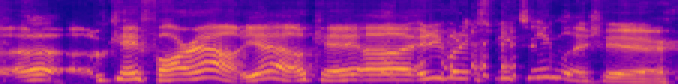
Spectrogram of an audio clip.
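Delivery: imitated laid-back character caught off guard; Crush. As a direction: play a thrown performer stalling for help. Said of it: "Virtual Crush is like".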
